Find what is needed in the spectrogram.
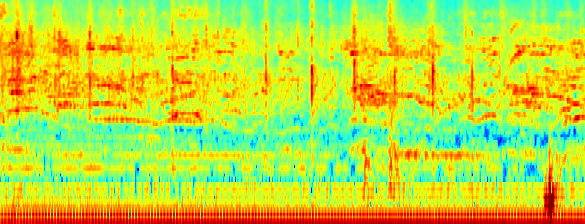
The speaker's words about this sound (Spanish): Un aplauso para el señor del Güiro.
